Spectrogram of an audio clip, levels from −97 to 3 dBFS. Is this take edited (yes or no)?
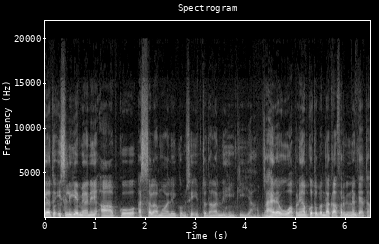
yes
